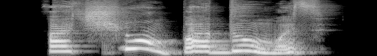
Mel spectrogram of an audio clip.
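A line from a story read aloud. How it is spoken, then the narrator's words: Voice rising to shriek. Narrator (Russian): ее голос залетел до визга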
